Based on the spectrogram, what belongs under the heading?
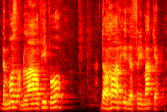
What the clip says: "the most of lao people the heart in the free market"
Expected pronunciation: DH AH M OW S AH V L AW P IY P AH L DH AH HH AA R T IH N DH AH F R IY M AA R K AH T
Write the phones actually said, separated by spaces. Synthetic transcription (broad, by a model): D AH M OW S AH B L AW P IY P AH L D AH HH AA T IH N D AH F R IY M AA K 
